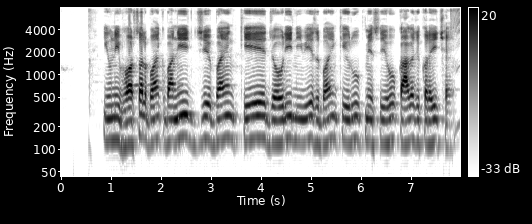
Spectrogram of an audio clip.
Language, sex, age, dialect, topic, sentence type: Magahi, male, 60-100, Western, banking, statement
